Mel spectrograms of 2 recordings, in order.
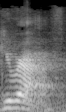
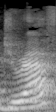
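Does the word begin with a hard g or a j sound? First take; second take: hard g; j sound. First: The word begins with a hard g sound. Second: The word begins with a soft j sound. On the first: The speaker calls it wrong. "مش giraffe" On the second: The speaker calls it right. "احنا قلناها giraffe"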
